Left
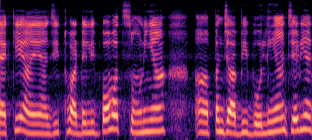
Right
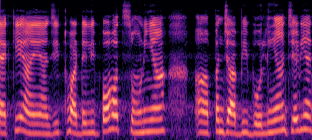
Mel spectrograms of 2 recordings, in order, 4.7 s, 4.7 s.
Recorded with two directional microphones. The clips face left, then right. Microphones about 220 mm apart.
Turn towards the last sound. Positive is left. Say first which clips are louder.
# left 5 dB
turn(degrees=25)  # may be behind; listen again after turning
